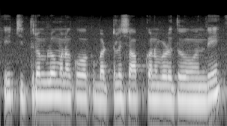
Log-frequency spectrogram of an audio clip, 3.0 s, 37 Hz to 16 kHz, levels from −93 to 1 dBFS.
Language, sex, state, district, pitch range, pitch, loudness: Telugu, male, Telangana, Hyderabad, 130-150 Hz, 140 Hz, -14 LUFS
